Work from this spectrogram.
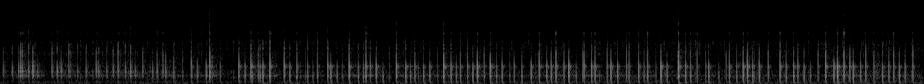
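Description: Fingertips and nails tap and scratch across the grain of a small round light-wood candle lid with engraved lettering, working over its top and edge. The result is a steady flurry of quick, dry, clicky taps mixed with soft scratchy rustle, with a mid-range woody tone around 400 Hz and almost no ring after each hit.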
